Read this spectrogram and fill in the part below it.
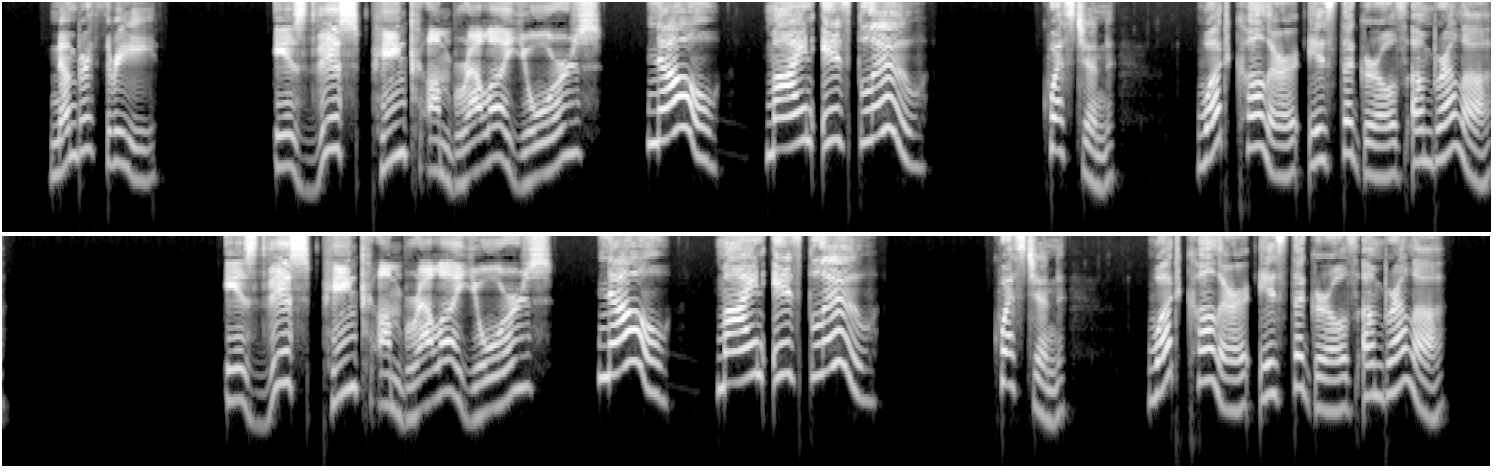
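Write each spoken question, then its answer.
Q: What color is the girl's umbrella?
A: Blue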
